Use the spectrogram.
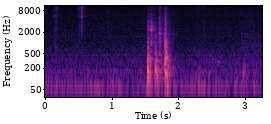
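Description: Scissors cutting lingerie lace at close range: a quick cluster of three or four sharp snips in a quiet room, with a faint click beforehand.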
